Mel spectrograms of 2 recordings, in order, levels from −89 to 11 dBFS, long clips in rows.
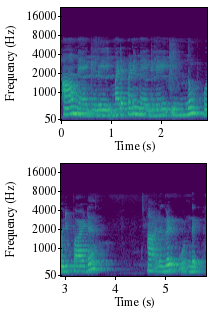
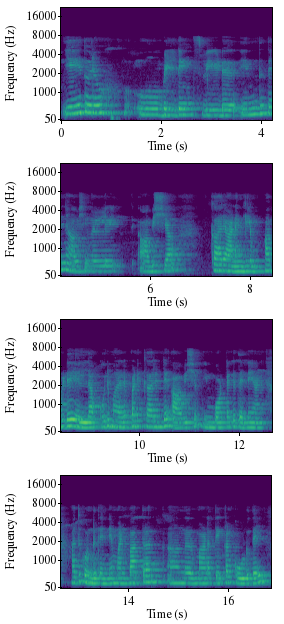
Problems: constant background noise, low volume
